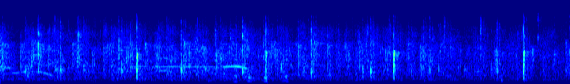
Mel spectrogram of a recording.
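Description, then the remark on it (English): A crowd applauds steadily for several seconds, a dense wash of many hands clapping at an even, moderate loudness with a few sharper individual claps standing out. “You can clap.”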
